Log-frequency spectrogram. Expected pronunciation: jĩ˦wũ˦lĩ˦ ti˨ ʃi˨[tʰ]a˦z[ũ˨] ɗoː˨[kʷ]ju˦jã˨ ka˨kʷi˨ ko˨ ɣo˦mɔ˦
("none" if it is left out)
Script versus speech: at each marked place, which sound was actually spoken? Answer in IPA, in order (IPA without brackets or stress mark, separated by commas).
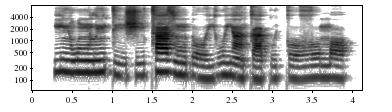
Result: tʰ, ũ˨, none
